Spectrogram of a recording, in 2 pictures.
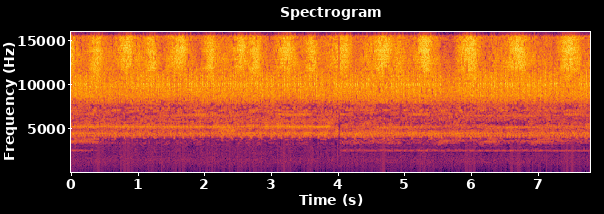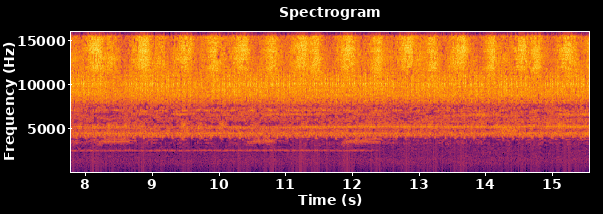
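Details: Crickets calling at night in a forest: a dense, high-pitched shimmering chorus pulsing about three times per second, with a thin steady lower whine running from the fourth to the twelfth second.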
